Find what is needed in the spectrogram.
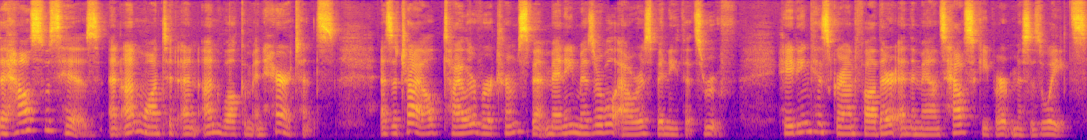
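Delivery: ordinary talk, nothing marked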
